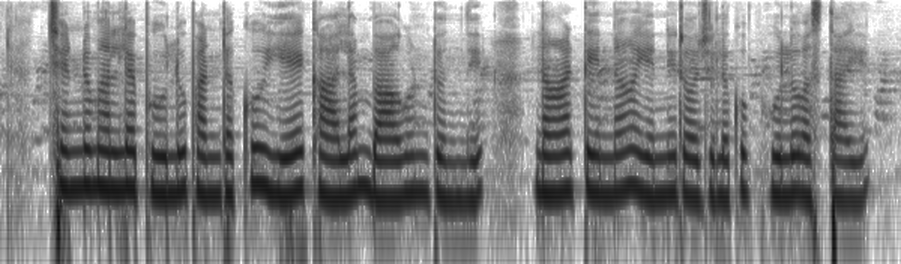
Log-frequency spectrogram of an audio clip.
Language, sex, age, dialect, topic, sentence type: Telugu, female, 18-24, Southern, agriculture, question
